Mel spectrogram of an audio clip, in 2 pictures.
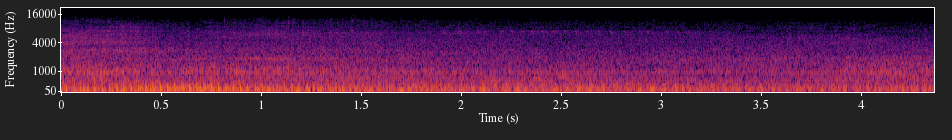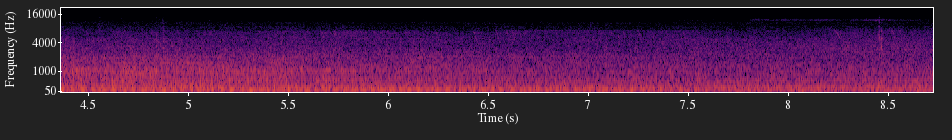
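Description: Steady low hum of a motor vehicle engine running, slowly fading.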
